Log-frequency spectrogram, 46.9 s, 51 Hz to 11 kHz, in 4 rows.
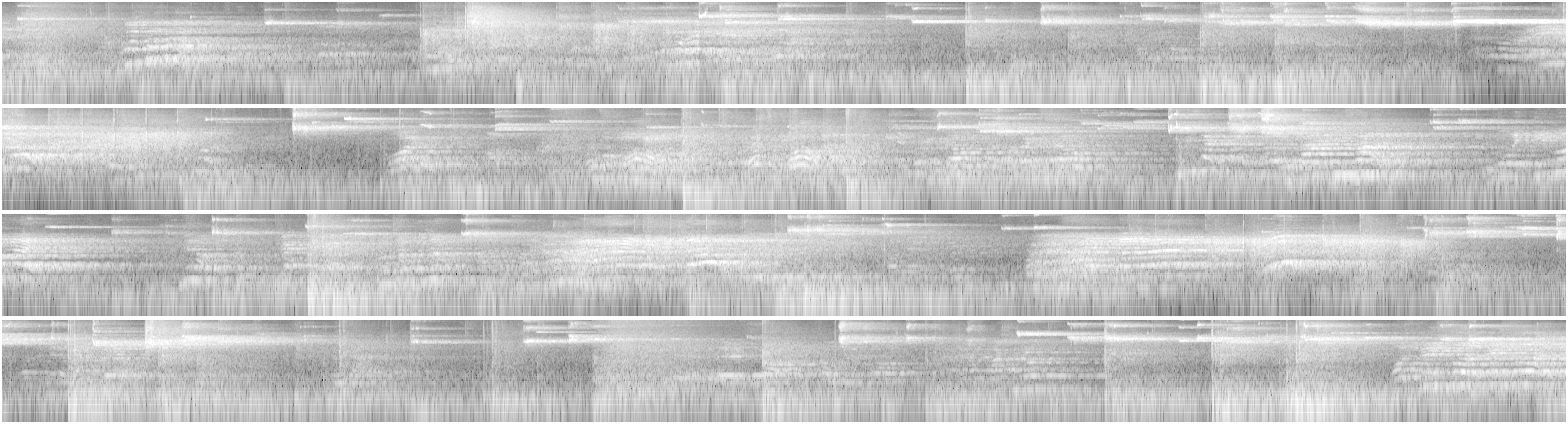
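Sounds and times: players' voices and shouts: 0.0s - 9.8s, 10.9s - 38.2s, 40.0s - 46.9s
basketball bouncing on wooden floor: 7.2s - 9.9s, 44.2s - 45.4s.

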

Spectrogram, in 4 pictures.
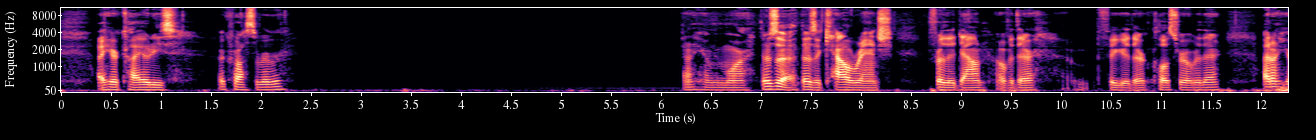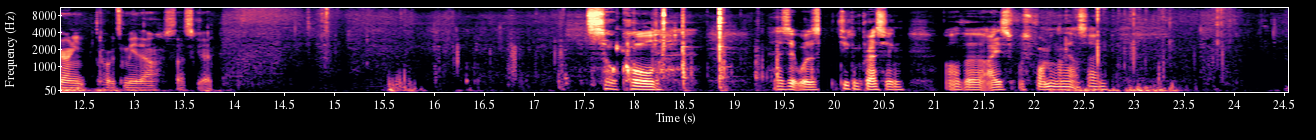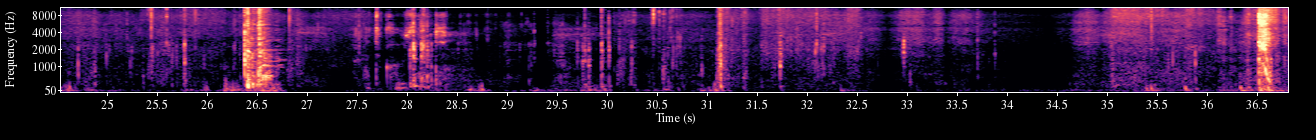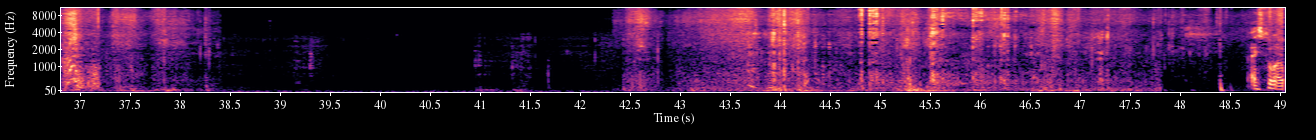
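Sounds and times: nylon fabric rustling: 13.9s - 17.2s, 42.4s - 45.5s
footsteps on gravel: 14.9s - 17.6s, 21.9s - 26.9s
sleeping bag zipper: 36.2s - 37.8s, 42.4s - 47.9s.

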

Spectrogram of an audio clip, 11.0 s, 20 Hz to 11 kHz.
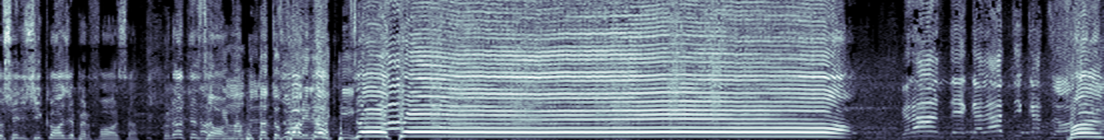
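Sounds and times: man's long loud held shout: 3.6s - 8.5s.

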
